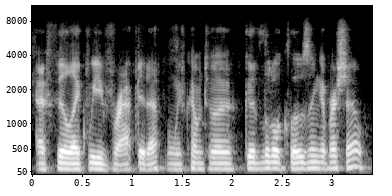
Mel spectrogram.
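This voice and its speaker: A man with a lowish voice talks fast and fires off dry quips in a casual podcast chat among friends. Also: little pitch movement, darkish tone, dull audio. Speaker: podcast co-host.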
